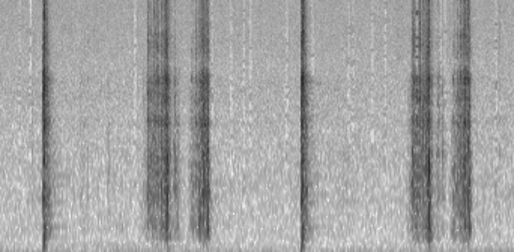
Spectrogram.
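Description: A large turret-style Nerf blaster fires five level shots at an outdoor range, each a sharp near pop, spaced unevenly, with brief airy bursts in between.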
